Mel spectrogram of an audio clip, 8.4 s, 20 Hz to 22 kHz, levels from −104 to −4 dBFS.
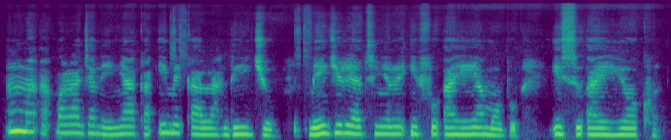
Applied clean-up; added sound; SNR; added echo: neural mask model Resemble Enhance denoiser.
